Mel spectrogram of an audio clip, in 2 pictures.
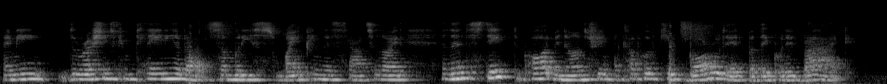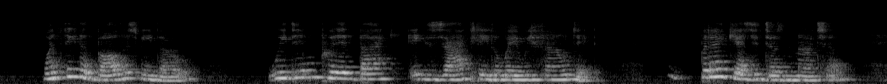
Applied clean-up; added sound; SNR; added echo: neural separator model SepFormer DNS4.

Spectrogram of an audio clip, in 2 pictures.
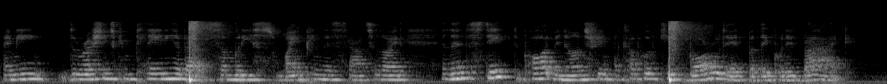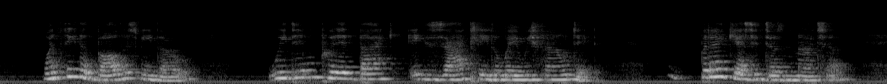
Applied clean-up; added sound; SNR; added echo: none; Snare drum; 1 dB; reverberation time 0.6 s.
